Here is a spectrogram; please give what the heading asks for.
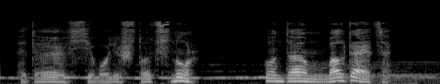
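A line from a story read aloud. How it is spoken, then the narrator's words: Confused incoherent whisper. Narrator (Russian): зашептал Мортимер, окончательно утратив способность соображать и связно излагать мысли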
